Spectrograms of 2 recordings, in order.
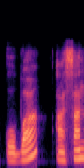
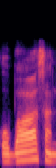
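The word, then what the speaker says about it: おばあさん: जो अतिरिक्त लगी है, इसमें हम ओबा आसान नहीं कहते हैं, इसको प्रोनाउंस नहीं करते हैं। हम इसको ओबासान कहते हैं।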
